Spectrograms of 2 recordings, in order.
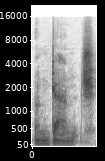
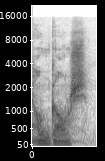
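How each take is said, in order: First: The word is said without a French-sounding accent. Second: The word is said with a French-sounding accent. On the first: This is how the word is properly said. "I know it's" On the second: This is the speaker's habitual way of saying it. "I always just say Enganche"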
